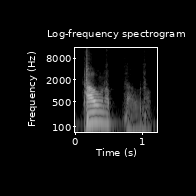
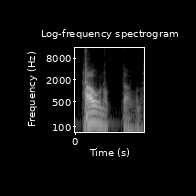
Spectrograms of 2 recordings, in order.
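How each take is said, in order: First: First "다운" punched, "업 다운업" lighter; accent on the first 다운. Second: First "다운" louder, the rest lighter, falling at the end; accent on the first 다운. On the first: Teacher counting strums for students, first 다운 accented. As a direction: hit the first 다운 harder than the rest. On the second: Teacher repeating the strum count, first 다운 accented. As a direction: stress the opening 다운 then ease off. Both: Shown as a demonstration. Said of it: "강약약약이죠".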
